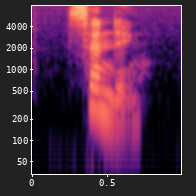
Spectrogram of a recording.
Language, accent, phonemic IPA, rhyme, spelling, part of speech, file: English, US, /ˈsɛndɪŋ/, -ɛndɪŋ, sending, verb / noun, En-us-sending.ogg
- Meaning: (verb) present participle and gerund of send; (noun) The act by which somebody or something is sent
